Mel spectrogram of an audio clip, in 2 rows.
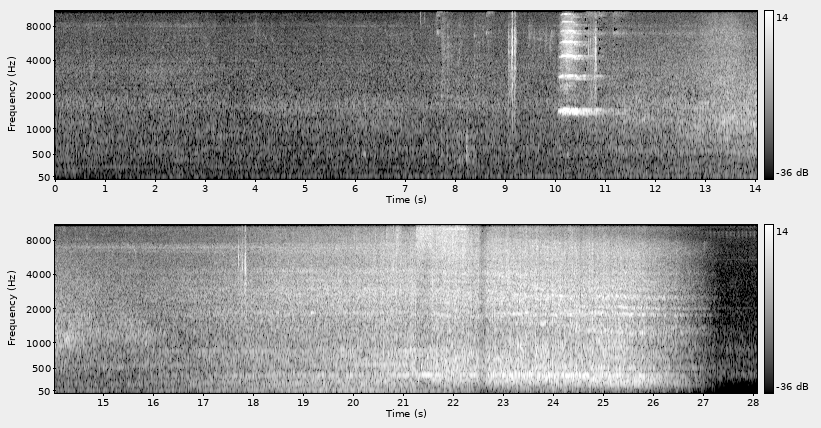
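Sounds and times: diesel locomotive engine passing: 0.0 - 27.3
wagons rumbling on rails: 0.3 - 27.3.

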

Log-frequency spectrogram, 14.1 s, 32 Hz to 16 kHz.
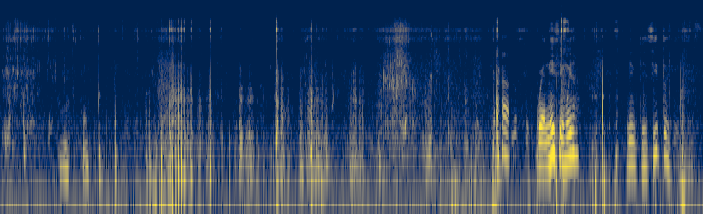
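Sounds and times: water splashing: 0.0 - 1.9, 5.4 - 9.8
knocks and thumps of fish: 1.9 - 9.0, 11.8 - 12.4.

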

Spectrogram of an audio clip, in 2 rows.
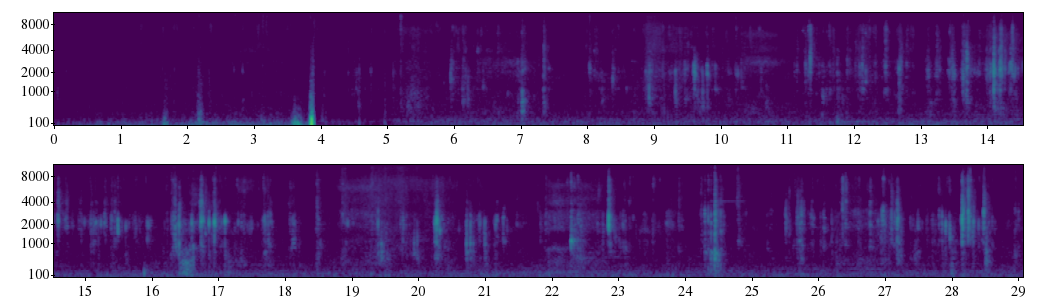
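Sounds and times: dog chewing food: 5.8 - 29.0.

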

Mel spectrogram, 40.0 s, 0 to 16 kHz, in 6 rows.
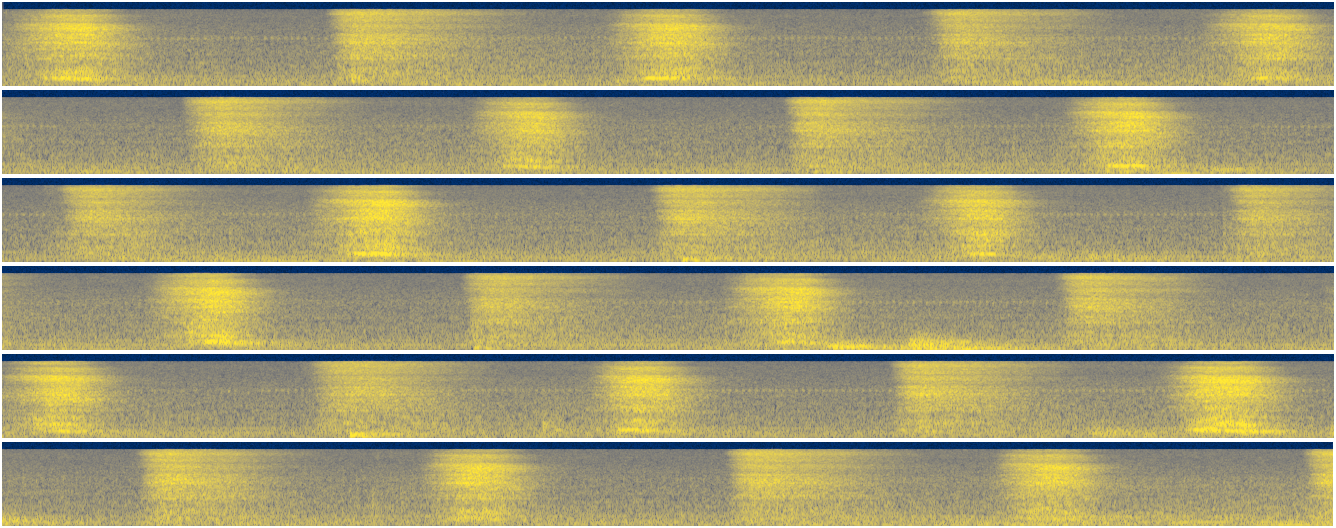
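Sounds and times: woman breathing through the nose: 0.0 - 0.8, 1.6 - 3.8, 4.6 - 6.8, 7.5 - 9.8, 10.6 - 12.7, 13.5 - 15.7, 16.5 - 18.7, 19.4 - 21.4, 22.3 - 24.3, 25.2 - 27.4, 28.1 - 30.2, 31.1 - 33.3, 34.0 - 36.2, 36.8 - 39.0.

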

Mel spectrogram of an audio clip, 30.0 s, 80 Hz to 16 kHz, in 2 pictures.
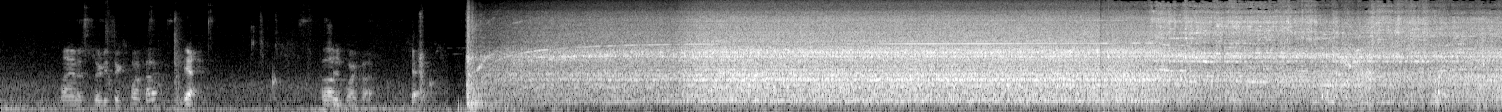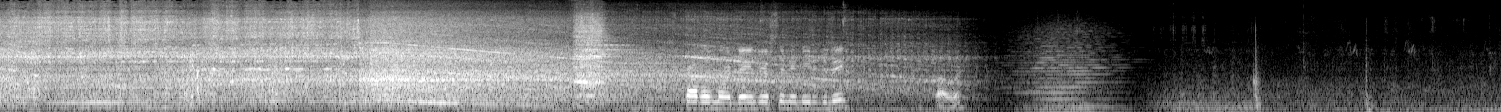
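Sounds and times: table saw cutting plywood: 4.7 - 26.3.

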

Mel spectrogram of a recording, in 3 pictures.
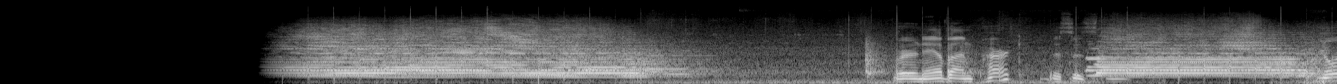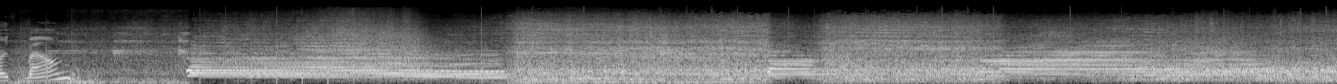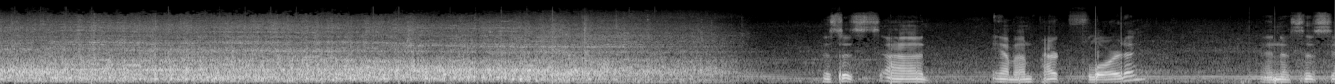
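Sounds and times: locomotive air horn: 2.6 - 7.2, 10.8 - 13.2, 15.2 - 18.5, 21.0 - 21.6, 23.2 - 26.0
train cars clattering over rails: 8.6 - 10.4, 18.4 - 34.2.

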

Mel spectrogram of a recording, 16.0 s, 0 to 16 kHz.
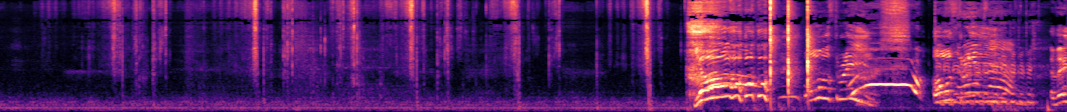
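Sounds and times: low steady hum: 0.0 - 16.0
trading cards swishing and snapping: 1.3 - 2.7, 3.4 - 10.0.

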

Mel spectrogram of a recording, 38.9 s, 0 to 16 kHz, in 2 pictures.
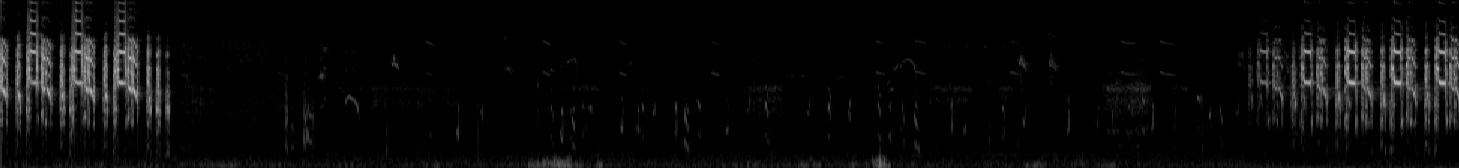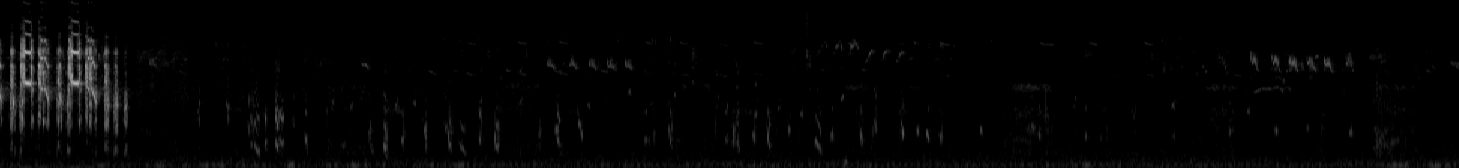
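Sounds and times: francolin calling: 0.0 - 2.3, 3.8 - 21.2
faint bird chirps: 0.0 - 38.9.

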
